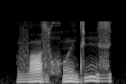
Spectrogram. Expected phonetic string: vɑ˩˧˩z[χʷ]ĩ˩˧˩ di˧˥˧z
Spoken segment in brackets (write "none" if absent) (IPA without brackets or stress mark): χʷ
